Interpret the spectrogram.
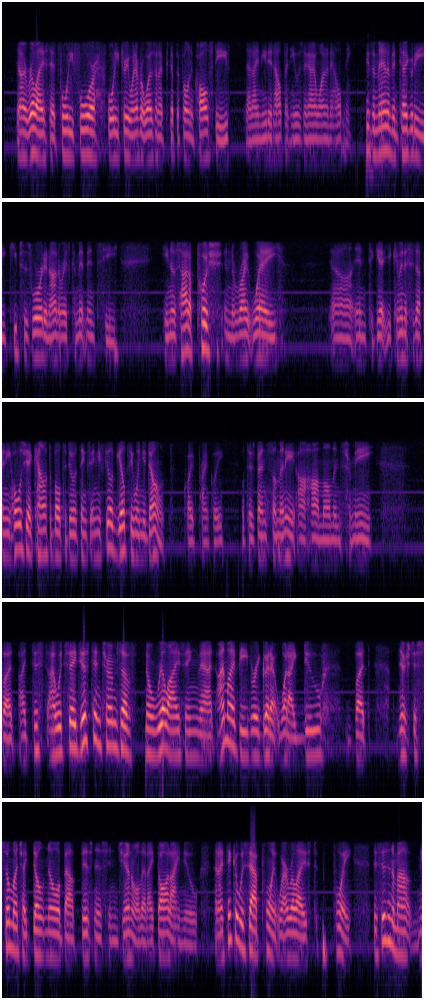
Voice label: Testimonial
